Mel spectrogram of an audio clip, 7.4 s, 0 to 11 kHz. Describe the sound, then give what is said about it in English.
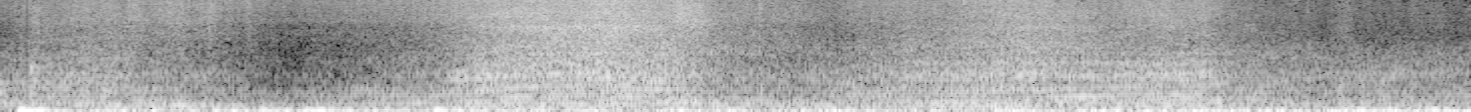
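A loud Aston Martin V8 engine revs hard with its exhaust baffles open, bypassing from about 4,000 rpm, the throaty roar climbing and falling in pitch through several surges, continuous with no talking. “The exhaust baffles seem to cut out and do the bypass from about 4,000 revs.”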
